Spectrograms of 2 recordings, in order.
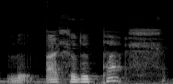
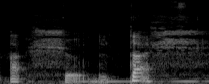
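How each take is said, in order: First: Said in the usual way. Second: À peine soufflé, sans voix; chuchoté. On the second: Real, not acted. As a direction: murmure le mot du bout des lèvres. Lit une lettre grattée. (« de tâche » soufflé sans voix, presque inaudible)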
